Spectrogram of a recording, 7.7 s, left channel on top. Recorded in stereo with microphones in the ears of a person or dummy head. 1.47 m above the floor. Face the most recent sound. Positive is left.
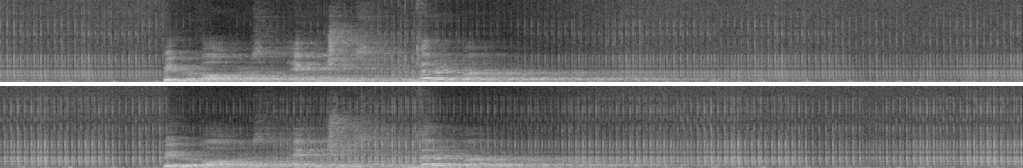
turn(degrees=15)  # may be behind; listen again after turning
